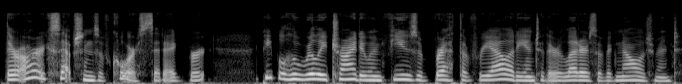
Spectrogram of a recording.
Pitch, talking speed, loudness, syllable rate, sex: 200 Hz, 195 wpm, -18 LUFS, 6.3 syllables/s, female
